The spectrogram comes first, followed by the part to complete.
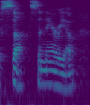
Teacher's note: You could also say it with an I sound, sih-NAIR-ee-oh. Most important is that it's not a clear vowel, but a reduced vowel in that first syllable. And then letters AR say the air diphthong, and letter I says E, letter O says O, scenario. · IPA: /sɪˈnerioʊ/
